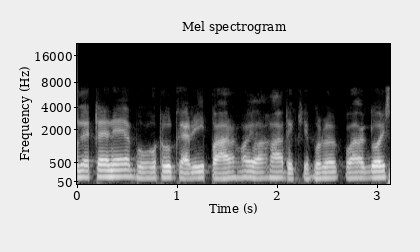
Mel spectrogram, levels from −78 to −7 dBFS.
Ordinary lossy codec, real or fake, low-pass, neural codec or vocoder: Opus, 24 kbps; fake; 7.2 kHz; codec, 24 kHz, 1.5 kbps, HILCodec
